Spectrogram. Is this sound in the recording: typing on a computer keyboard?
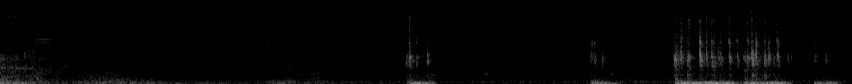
yes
